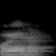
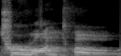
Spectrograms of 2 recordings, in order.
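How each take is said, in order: First: The T sounds are soft or dropped. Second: The T sounds are sharp and crisp.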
